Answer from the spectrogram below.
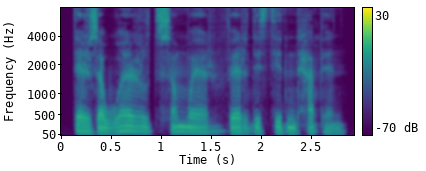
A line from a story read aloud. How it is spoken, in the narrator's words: her mumble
